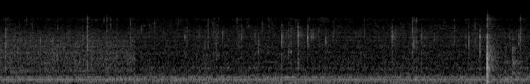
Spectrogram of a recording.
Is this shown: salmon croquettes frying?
yes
